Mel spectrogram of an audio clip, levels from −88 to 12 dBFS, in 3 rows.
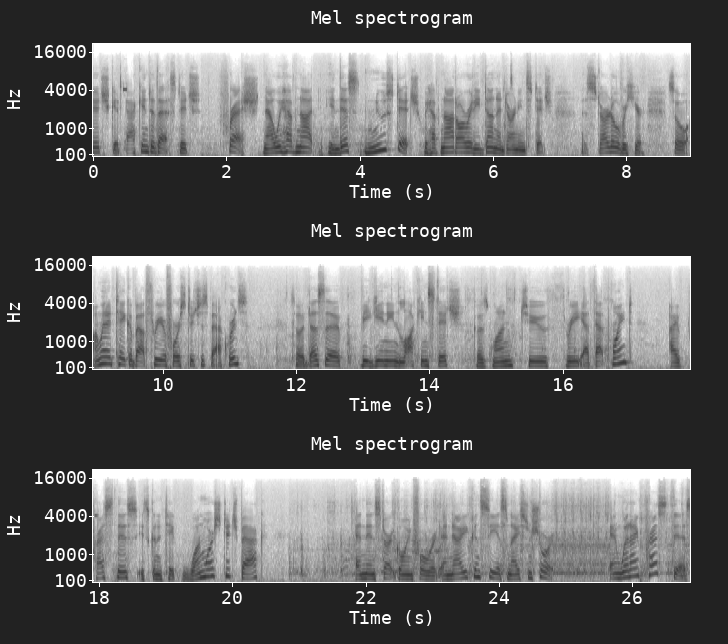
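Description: Nothing stood out as a technical fault on listening to this audio.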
